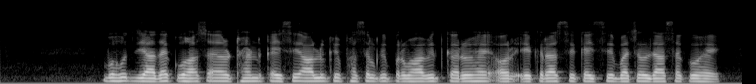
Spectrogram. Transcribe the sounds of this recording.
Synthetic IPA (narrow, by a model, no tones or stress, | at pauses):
bəɦʊt̪zjaːd̪akʊɦaːsaɔːɾʈʰə̃ɳɖkɛɪseaːlukepʰəsəlkepɾəbʱaːʋɪt̪kəɾoɦɛʔɔːɾeːkɾasekɛɪsebət͡ʃəld͡ʒaːsəkoɦɛː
